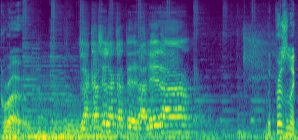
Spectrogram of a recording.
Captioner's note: Spanish spoken audio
